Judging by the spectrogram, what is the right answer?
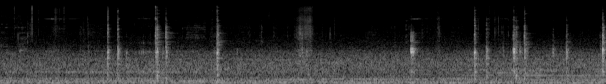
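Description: Sharp metallic clinks of a steel socket and breaker bar on a car's front wheel nuts, about seven irregular clicks, over a steady low background rumble.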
